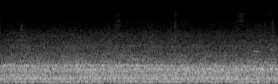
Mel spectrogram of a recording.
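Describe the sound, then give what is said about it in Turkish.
A steady, dense rumble of a moving metrobus in Istanbul in the evening, the engine drone and road noise holding constant throughout, with faint murmuring voices blended into the ambience. “Akşam saatlerinde ise İstanbul'un en çok kullanılan ulaşım aracı metrobüsteki manzara hiç iç açıcı değildi.”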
